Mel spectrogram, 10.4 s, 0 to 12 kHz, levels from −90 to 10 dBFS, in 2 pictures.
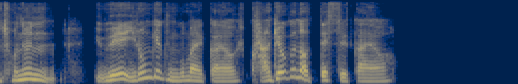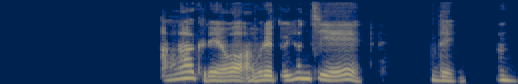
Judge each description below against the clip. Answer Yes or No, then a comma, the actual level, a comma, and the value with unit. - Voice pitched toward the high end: No, medium, 170 Hz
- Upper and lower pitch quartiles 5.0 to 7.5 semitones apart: Yes, average, 5.3 semitones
